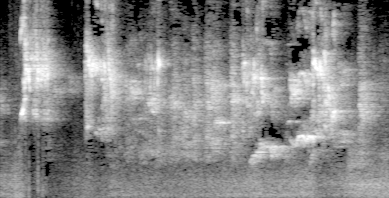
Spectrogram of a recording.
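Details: Nine-month-old Italian pair of captive Stella's lorikeets (Charmosyna goliathina) giving piercing high screeches and thin chattering chirps in quick overlapping runs, recorded on Valentine's Day.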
